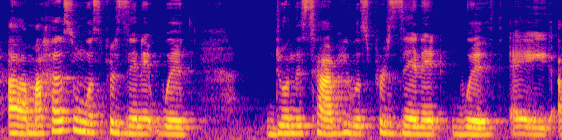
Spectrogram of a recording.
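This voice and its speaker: A woman in her thirties telling a personal story to her viewers in a casual, emotional way, often saying "y'all". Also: fairly low pitch. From Southern US. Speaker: lifestyle vlogger. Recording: echoey room.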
